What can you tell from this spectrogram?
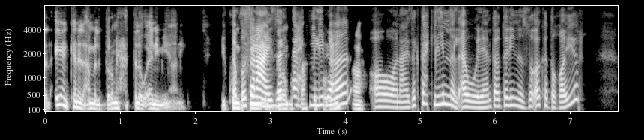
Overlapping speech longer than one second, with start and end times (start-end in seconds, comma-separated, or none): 2.5-4.3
